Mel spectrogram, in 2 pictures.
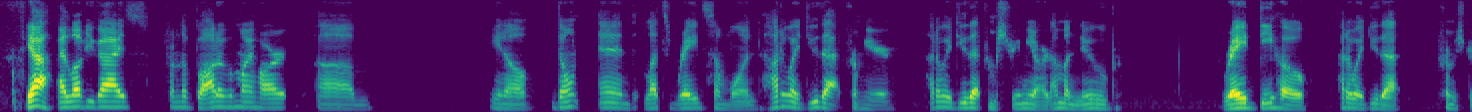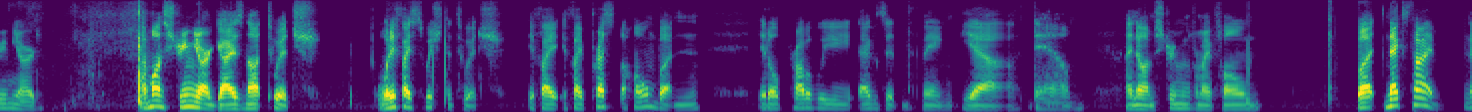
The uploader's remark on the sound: My first podcast done solo in my car.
